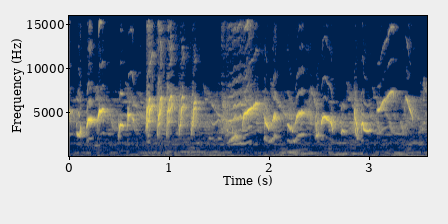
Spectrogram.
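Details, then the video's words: Oriental white-eye singing actively, used to prompt other white-eyes to join in: a rapid, high twittering warble of thin slurred whistles and quick trilled chirps, continuous for nearly four seconds. "pleci gacor belajar buka paruh"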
